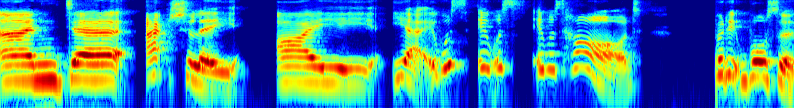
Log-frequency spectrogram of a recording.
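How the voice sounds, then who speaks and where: Someone speaks with an English accent at a very slow pace. The pitch swings very widely. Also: woman, fairly high pitch for a woman. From England. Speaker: therapist. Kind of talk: interview. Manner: animated.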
